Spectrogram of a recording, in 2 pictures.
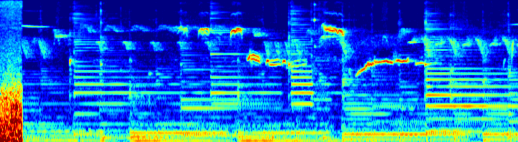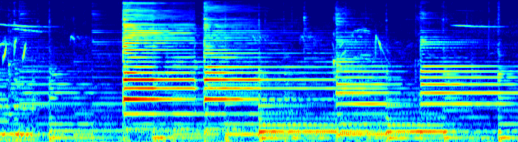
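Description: Birds chirp and whistle in bright, varied calls in a garden centre woodland, several overlapping songs close by, with a louder burst of calling partway through.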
